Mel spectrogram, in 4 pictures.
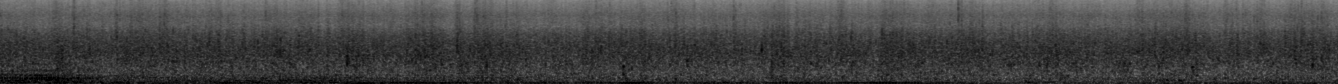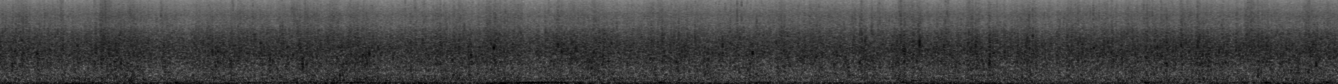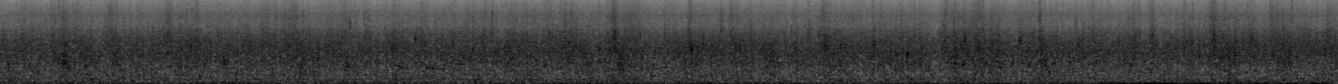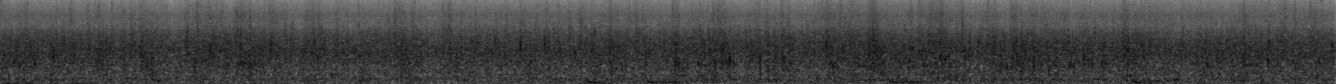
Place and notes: Norrmalm, Stockholm, Suecia - Maskrosbollen fontän
So de l'aigua a la font.
Sound of the water in the fountain.
Sonido de agua en la fuente.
